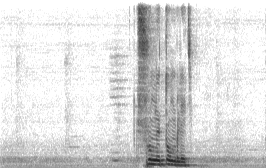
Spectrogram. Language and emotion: Russian, angry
